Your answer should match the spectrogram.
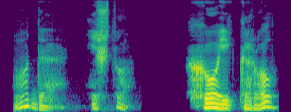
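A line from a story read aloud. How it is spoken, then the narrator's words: Whisper. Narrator (Russian): Мара шепнула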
